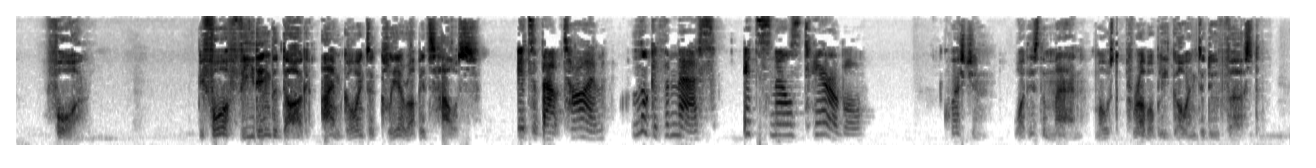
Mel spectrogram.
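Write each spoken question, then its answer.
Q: What is the man most probably going to do first?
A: Clean the dog's house.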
